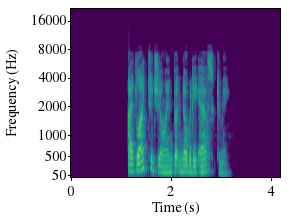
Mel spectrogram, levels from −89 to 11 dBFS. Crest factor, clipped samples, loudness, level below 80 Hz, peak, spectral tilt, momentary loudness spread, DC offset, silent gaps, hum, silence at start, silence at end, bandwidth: 22 dB; under 0.1%; -19 LUFS; -60 dBFS; 0 dBFS; -4.5 dB/octave; 14 LU; under 0.1%; none; none; 1.15 s; 1.1 s; 8.4 kHz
